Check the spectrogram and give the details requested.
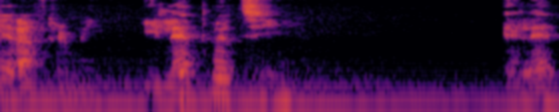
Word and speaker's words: petit: Il est petit.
